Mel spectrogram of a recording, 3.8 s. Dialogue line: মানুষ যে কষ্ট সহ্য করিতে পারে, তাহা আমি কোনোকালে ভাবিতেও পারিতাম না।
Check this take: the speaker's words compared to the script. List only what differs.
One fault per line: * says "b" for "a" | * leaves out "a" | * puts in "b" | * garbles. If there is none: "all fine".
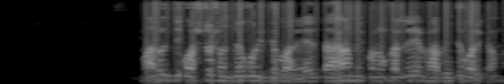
all fine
